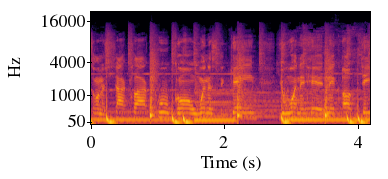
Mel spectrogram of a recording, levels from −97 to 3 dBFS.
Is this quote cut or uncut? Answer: uncut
